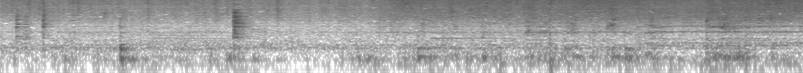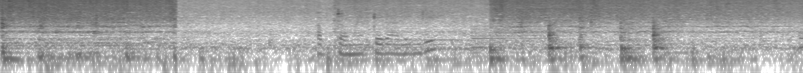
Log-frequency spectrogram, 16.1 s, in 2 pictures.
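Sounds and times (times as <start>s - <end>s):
onions sizzling in hot oil: 0.0s - 16.0s
spatula scraping a pot: 3.9s - 9.8s.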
